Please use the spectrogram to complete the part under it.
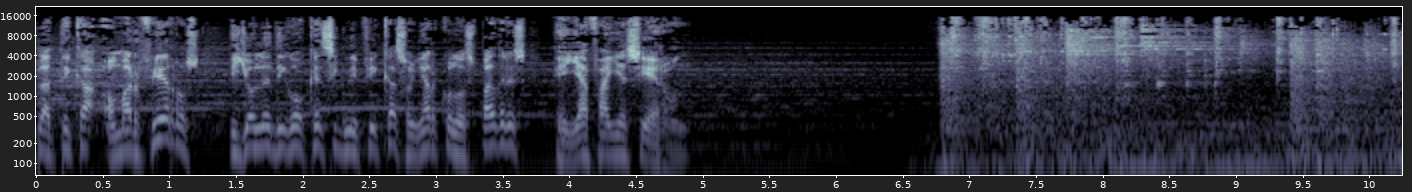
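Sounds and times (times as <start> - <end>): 
speech: 0.0 - 5.0
glass shattering: 6.8 - 10.2.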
